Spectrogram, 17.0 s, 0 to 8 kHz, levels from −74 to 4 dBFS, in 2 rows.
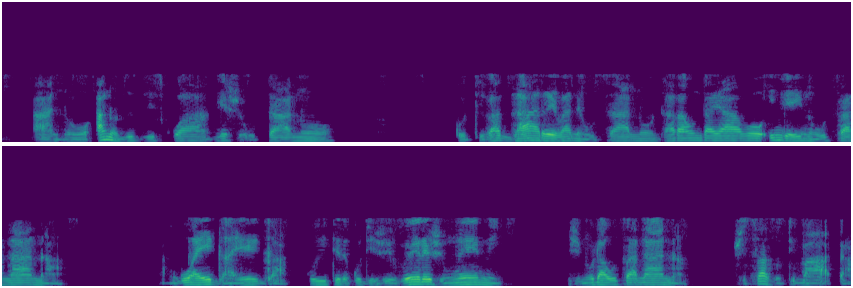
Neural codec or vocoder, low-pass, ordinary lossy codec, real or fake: none; 7.2 kHz; AAC, 16 kbps; real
